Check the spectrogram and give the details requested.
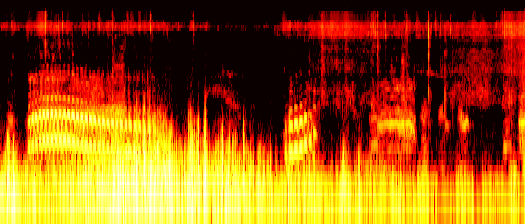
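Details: A pet domestic goose gives a drawn-out, reedy tonal note that rises and falls, then a few shorter soft calls, a contented cuddling sound typical of tired goslings; handling noise rumbles low.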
